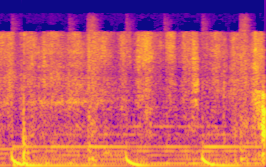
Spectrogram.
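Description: A paintbrush scrubbing chalk paint onto a wooden cabinet panel, over background music with a steady low beat.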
